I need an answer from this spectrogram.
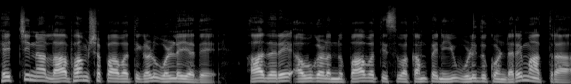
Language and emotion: Kannada, neutral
